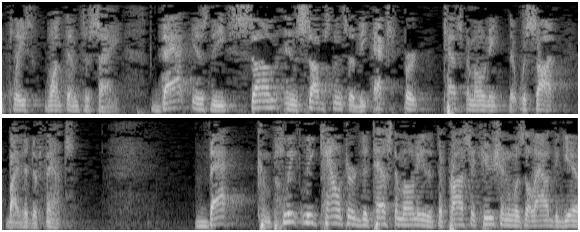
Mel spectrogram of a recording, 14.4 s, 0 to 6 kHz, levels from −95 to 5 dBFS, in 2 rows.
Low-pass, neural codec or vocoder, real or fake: 5.4 kHz; none; real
